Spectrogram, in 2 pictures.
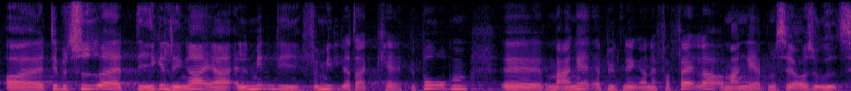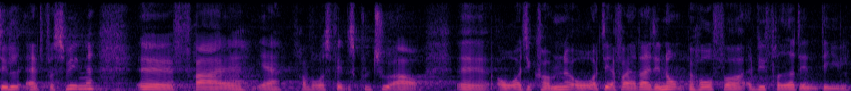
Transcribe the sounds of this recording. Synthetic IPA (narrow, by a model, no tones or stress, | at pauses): ʔɒ̽d̥e̝b̥e̝t͡sʰy̰ð̰ˠɐædd̥ee̝ɡ̥əleŋɐːæɐʔælme̝n̰əliəfæmil̰jɐd̥ɑ̈kʰæb̥e̝b̥o̝̰ːb̥m̩ | ømɑ̈ŋəʔæb̥yɡ̥ne̝ŋ̰ɐnəfɒ̽fæl̰ɐɒ̽mɑ̈ŋəæd̥emse̝̰ɐ̰ɒ̽s̬əuð̞̰ˠt͡sʰe̝læd̥fɒ̽sʋe̝n̰ə | øfʁɑ̈jæfʁɑ̈ʋɒːsfel̰əskʰult͡sʰuɐ̰ɑ̈ʊ̰ | øʔɒʊ̰ɐd̥ikʰɒ̽mənəʔɒ̰ːɒd̥æɐ̰fɒ̽æɐɾɑ̈e̝ɾe̝nɒ̰ːmd̥̚b̥e̝ɦɒʊfɒ̽æd̥ʋifʁɛð̞ˠɐd̥end̥e̝̰ːl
